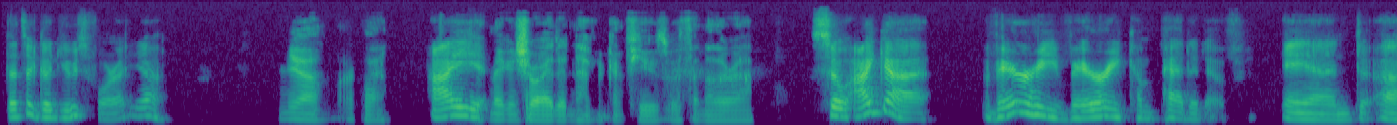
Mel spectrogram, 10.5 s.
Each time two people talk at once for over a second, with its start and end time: none

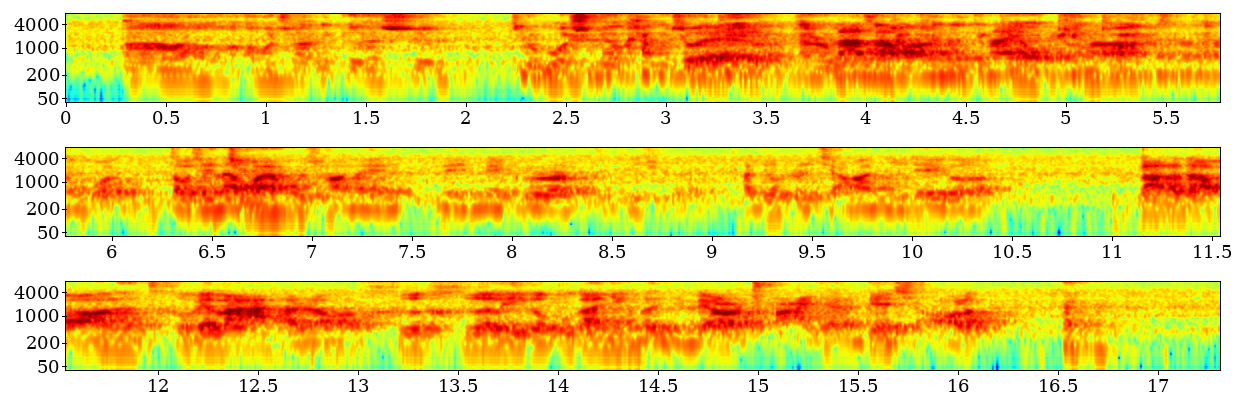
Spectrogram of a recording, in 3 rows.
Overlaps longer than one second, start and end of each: 3.1-5.8

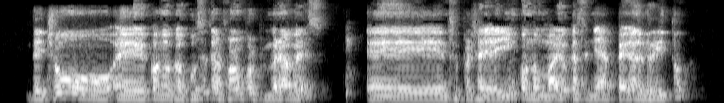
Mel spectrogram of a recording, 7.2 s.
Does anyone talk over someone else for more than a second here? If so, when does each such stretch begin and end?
none

